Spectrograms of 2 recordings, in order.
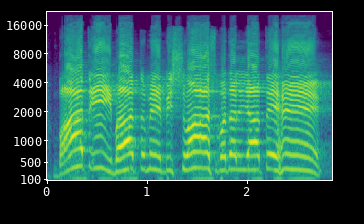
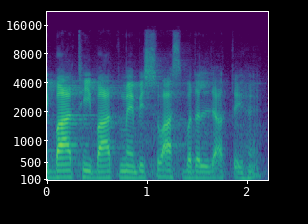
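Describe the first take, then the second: First: High, loud, slow proclamation; ringing shout to the whole hall; full-force recitation. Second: Low, soft couplet line; lowered voice, well under full volume; hushed recitation. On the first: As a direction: belt the couplet out slowly. Couplet repeated at full force. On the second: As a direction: recite it quietly and gravely. Couplet first said low, then loud. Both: Real, not acted.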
